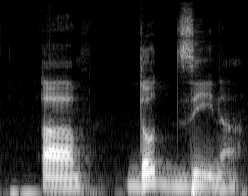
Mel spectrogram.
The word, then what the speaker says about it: dozzina: Okay, here we have the same sound, but because the consonant is double, we pronounce two consonants.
